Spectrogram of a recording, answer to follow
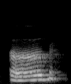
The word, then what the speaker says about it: herb: H is silent. Like air, or trying to figure out all the other words. Herb.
